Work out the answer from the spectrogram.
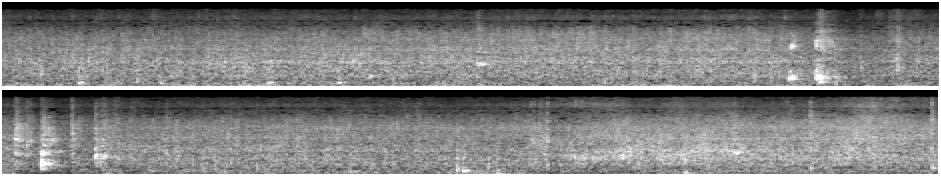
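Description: Steady rain falling, an even hiss with a few sharp knocks about six to seven and a half seconds in.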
